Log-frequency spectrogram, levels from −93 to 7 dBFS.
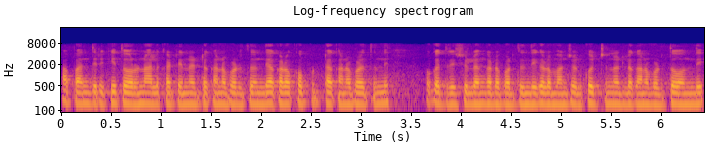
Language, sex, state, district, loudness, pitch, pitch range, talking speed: Telugu, female, Andhra Pradesh, Srikakulam, -19 LUFS, 155 Hz, 155-160 Hz, 160 wpm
